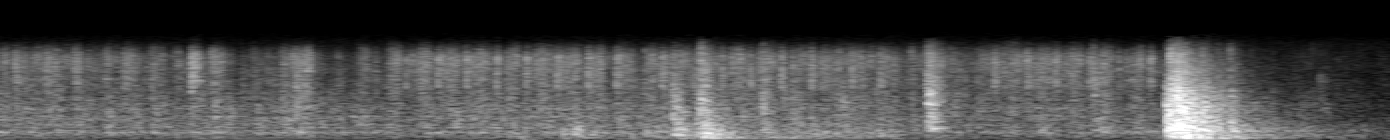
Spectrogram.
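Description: Office typewriters clacking irregularly over a steady hiss, with one louder short thump about six seconds in.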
